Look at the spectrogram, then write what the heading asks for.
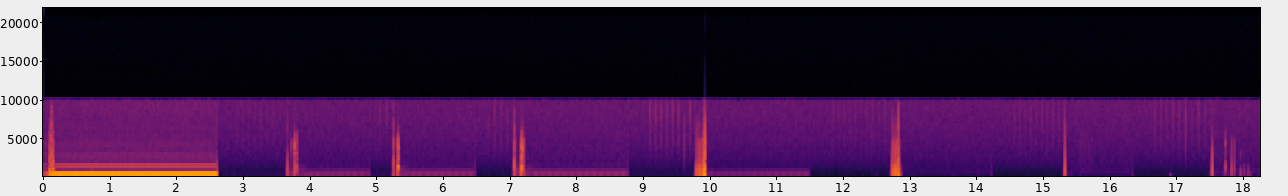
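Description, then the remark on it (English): A loud, steady off-frequency phone company test tone hums for a couple of seconds, then gives way to sharp clicks and several shorter, quieter tone bursts, with no voices present. “Here's a phone company test tone, which is off frequency, by the way.”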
